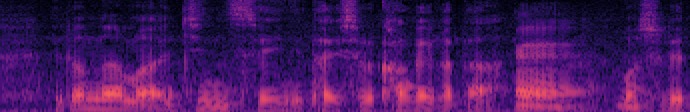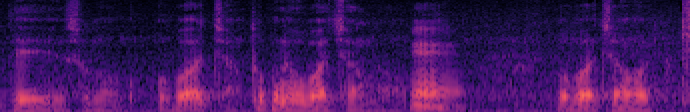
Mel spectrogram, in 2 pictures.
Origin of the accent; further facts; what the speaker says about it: Hami, Xinjiang, China; Japanese is a second language; まあ生まれて、まあ、何ヶ月後、まあ、うん、私を育てた、 はい、 ふるさとのコモン、中国語でハミって言うんですけども。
